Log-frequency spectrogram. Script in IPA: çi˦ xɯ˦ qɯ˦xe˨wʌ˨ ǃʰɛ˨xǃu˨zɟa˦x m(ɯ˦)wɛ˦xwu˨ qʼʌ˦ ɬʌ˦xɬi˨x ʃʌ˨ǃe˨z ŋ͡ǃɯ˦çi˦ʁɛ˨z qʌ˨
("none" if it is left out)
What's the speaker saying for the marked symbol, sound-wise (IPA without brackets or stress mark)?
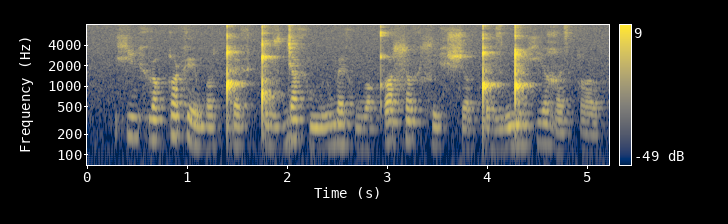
ɯ˨˦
